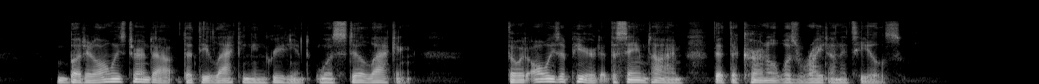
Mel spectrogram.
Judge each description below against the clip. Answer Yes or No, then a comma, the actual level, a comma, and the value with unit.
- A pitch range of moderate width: Yes, average, 3.8 semitones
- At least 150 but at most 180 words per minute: Yes, average, 160 wpm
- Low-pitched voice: Yes, very low, 95 Hz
